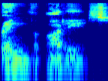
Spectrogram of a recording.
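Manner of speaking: ghostly, eerie, hushed, barely-there whisper. Game master voices a voice heard in a character's mind: whispered voice. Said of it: "a whispered voice".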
